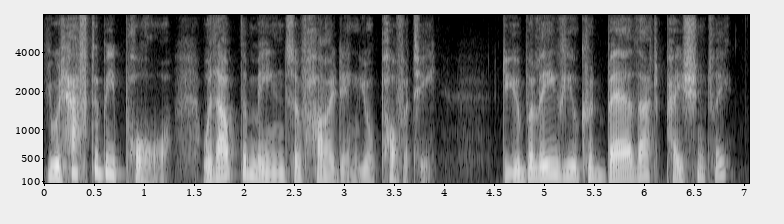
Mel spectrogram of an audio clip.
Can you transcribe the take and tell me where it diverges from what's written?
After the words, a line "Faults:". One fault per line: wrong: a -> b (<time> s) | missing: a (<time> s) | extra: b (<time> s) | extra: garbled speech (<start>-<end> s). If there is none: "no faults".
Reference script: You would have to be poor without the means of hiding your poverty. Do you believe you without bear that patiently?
You would have to be poor without the means of hiding your poverty. Do you believe you could bear that patiently?
Faults:
wrong: without -> could (5.3 s)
